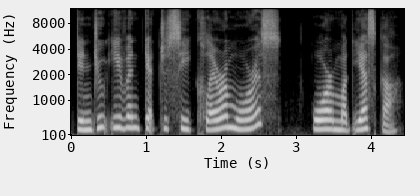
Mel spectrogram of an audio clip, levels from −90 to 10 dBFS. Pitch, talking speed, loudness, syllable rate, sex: 250 Hz, 135 wpm, -16 LUFS, 3.9 syllables/s, female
